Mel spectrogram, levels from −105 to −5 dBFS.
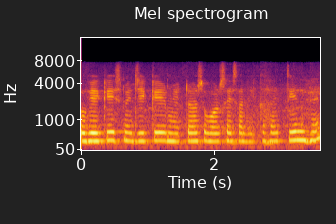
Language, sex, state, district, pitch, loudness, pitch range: Hindi, female, Maharashtra, Gondia, 235 Hz, -17 LUFS, 235-245 Hz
